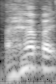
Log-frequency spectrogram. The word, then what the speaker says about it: AHEPA: Jetson of a HEPA a HEPA is the way to pronounce correctly trooper when did you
